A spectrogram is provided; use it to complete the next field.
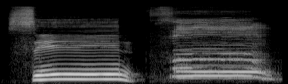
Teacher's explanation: اس حرف کو جب پڑھیں گے تو سیٹی کی آواز آنی چاہیے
